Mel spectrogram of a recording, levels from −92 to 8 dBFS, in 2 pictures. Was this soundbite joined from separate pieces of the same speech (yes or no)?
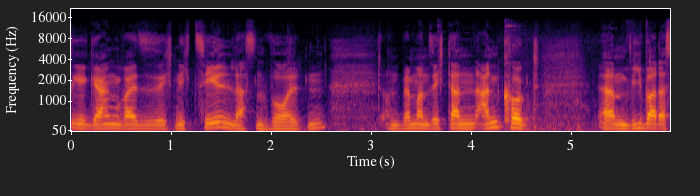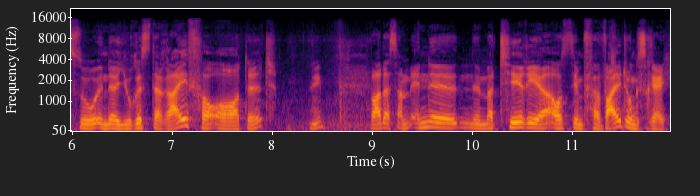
yes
